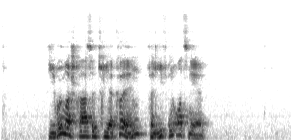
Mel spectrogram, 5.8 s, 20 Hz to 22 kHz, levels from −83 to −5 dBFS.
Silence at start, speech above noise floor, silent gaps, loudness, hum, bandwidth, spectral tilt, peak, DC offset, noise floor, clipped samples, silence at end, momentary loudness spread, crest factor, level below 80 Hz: 1 s; 49 dB; none; -18 LUFS; none; 9 kHz; -7 dB/octave; -2 dBFS; under 0.1%; -66 dBFS; under 0.1%; 1.7 s; 9 LU; 18 dB; -54 dBFS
